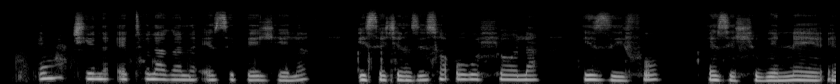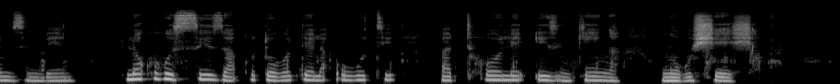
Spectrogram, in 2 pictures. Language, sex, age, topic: North Ndebele, female, 18-24, health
